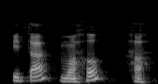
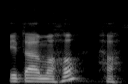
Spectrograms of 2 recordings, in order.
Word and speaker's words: পিতামহঃ: এবং শেষে আছে পিতা মহ হা। কেননা এখানে বাক্যের শেষে বিসর্গ রয়েছে, তাই জন্যে শেষের বিসর্গার উচ্চারণটা পুরো হয়ের মতো হবে, পিতা মহ হা।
